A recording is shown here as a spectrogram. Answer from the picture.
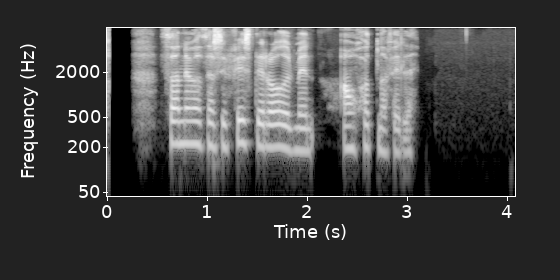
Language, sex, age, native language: Icelandic, female, 13, Icelandic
